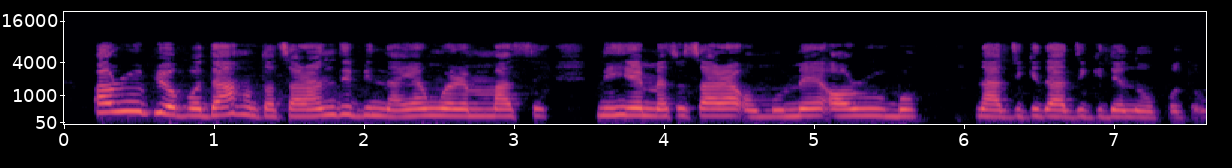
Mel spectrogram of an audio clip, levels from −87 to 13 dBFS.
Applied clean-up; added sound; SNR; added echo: none; none; none; none.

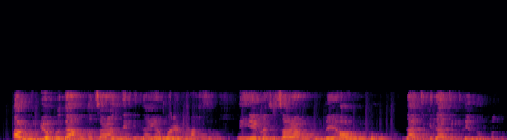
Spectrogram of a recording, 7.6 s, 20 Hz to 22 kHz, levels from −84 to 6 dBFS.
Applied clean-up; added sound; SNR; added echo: neural separator model SepFormer DNS4.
